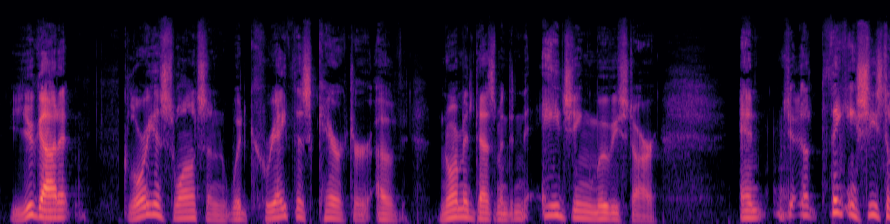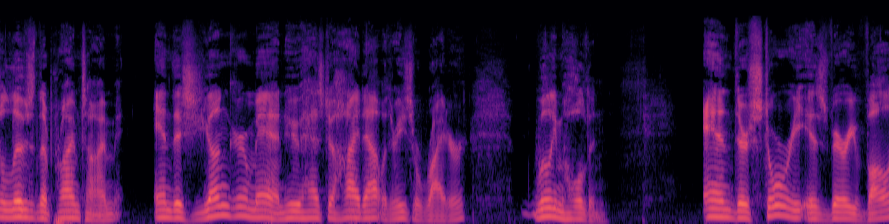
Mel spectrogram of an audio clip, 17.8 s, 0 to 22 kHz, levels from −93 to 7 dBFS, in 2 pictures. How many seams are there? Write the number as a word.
one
